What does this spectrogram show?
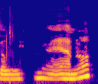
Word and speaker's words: Aletheianna: And here to help me talk about this is Aletheianna. Did I say it right? You did say it right.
